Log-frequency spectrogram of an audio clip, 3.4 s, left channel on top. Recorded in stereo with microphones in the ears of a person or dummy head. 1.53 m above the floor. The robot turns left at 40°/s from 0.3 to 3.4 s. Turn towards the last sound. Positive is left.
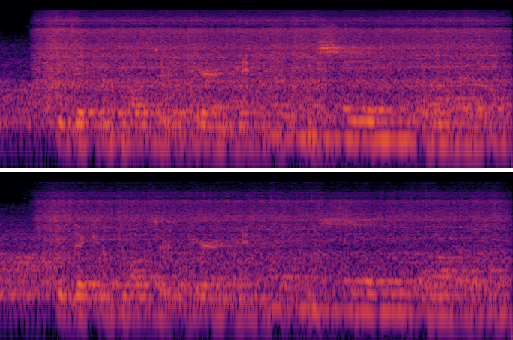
turn(degrees=-5)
